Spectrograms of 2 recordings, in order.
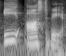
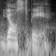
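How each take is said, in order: First: The name starts with a separate E sound. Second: The name starts with a Y sound. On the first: This is the current way the name is said. The speaker calls it right. "It's E Ostby" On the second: This is the old way the name was said. The speaker calls it wrong. "I used to pronounce it Yostby"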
